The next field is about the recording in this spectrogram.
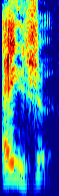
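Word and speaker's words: Azsia: and killed Asia Johnson, and her name is spelled in a unique way. It's A-Z-S-I-A, Asia.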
